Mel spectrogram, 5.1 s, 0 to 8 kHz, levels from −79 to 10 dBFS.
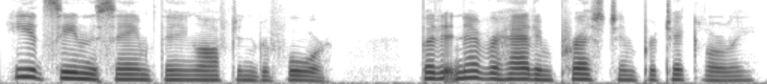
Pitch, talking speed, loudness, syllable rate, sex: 180 Hz, 175 wpm, -19 LUFS, 5.6 syllables/s, female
